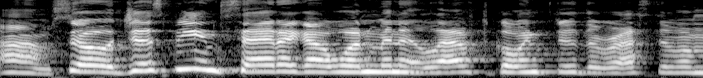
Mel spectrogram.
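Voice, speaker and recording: A woman speaks in a high pitch with an animated tone. Her pitch varies in an ordinary way. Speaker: panelist at a social work symposium. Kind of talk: panel talk. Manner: fast.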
